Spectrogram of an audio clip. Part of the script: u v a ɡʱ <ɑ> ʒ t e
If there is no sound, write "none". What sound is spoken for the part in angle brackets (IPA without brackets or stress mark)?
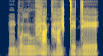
a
